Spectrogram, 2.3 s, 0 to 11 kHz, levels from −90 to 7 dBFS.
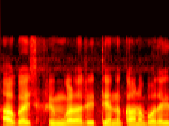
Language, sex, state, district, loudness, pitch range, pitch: Kannada, male, Karnataka, Koppal, -19 LUFS, 125-135 Hz, 130 Hz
